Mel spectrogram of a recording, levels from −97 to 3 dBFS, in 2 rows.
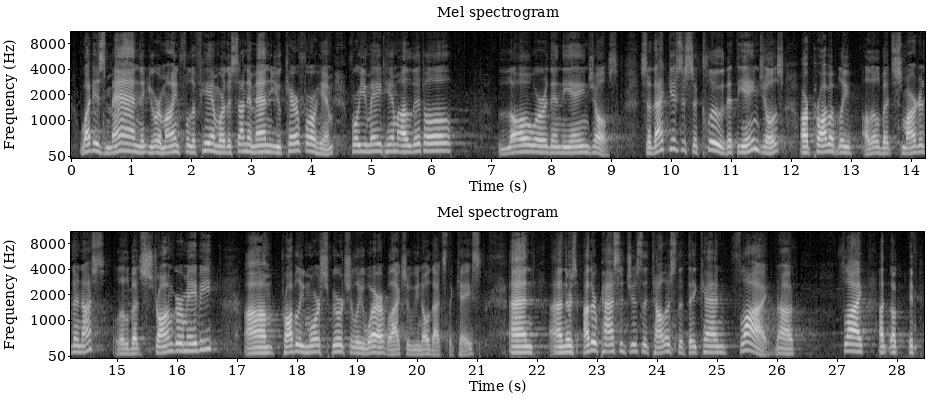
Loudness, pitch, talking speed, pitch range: -23 LUFS, 160 Hz, 170 wpm, 150-180 Hz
